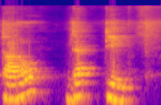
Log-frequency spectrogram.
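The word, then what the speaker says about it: pterodactyl: তাহলে পি এখানে সাইলেন্ট হয়ে গেলে এটা হয়ে যাবে টারোড্যাকটিল, এটা হচ্ছে টারোড্যাকটিল।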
